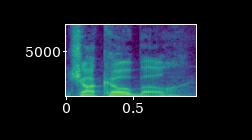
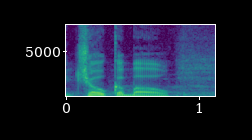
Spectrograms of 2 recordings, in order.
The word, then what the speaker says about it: Chocobo: Naga and Company H so me pronouncing it Chocobo like chocolate is arguably more correct than the people that say chocoo that's why what I'm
